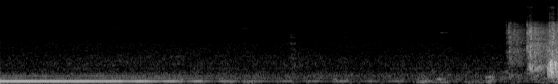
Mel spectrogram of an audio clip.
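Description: A guitar chord rings out and slowly fades in a large hall.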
